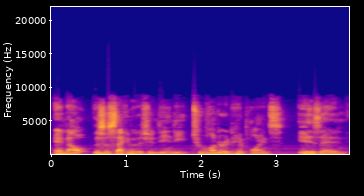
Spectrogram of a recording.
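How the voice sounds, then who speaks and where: A man in his forties tells a story on a podcast in a relaxed, chatty way. He acts out each quoted line with bursts of energy. His voice sits at an ordinary middle pitch. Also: normal speed. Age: 40s. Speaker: podcast co-host. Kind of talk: casual storytelling chat.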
